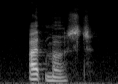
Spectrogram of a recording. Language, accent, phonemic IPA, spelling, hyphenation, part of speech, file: English, General American, /ˈʌtmoʊ̯st/, utmost, ut‧most, adjective / noun, En-us-utmost.ogg
- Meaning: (adjective) 1. superlative form of utter: most utter; situated at the most distant limit; farthest, outermost 2. The most extreme; greatest, ultimate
